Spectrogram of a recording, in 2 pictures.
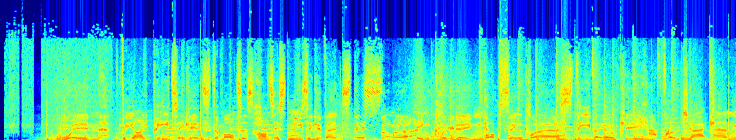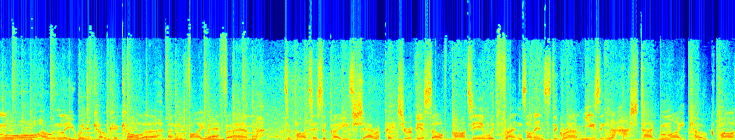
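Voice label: commercials, male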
